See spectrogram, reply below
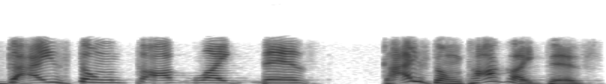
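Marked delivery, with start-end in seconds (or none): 0.1-2.1 slow, drawn-out mock denial; imitating a denial, slowly and derisively; mocking quote. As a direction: stretch it out to ridicule whoever said it. Mocking others' denial, first slow take.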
